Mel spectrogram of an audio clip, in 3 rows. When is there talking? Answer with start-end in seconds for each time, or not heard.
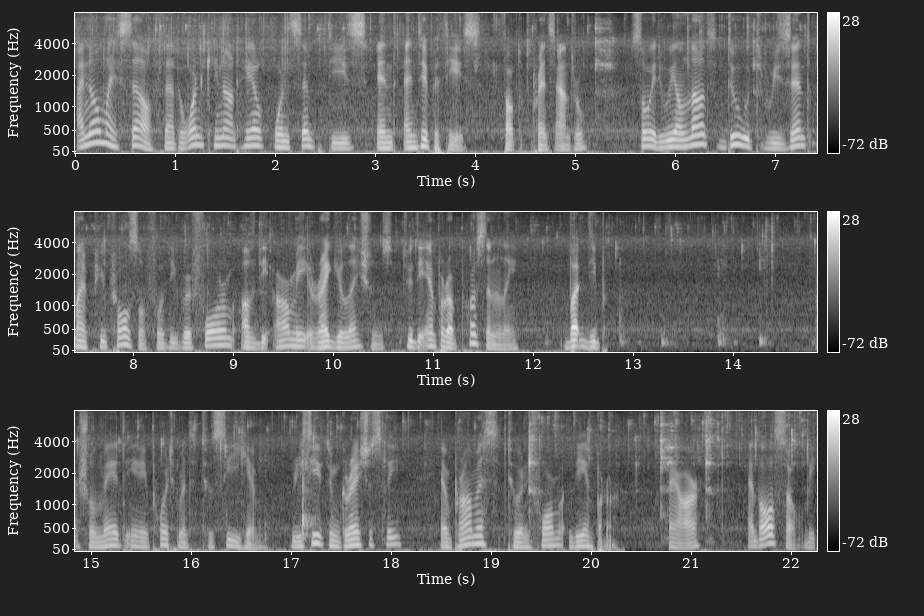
0.0-12.8, 14.8-22.2.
